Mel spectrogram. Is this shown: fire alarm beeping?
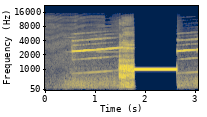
yes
